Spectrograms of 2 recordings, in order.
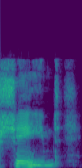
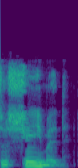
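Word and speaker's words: shamèd: This little accent mark there, this little backwards one, that means that we're going to pronounce that as a syllable. So it's not shamed, it's a shamed. He does that whenever he wants to buy himself a syllable.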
